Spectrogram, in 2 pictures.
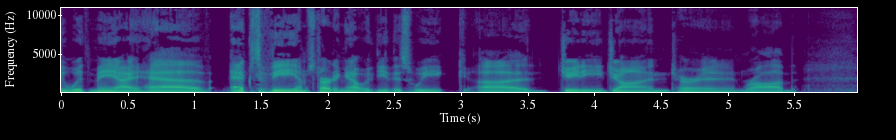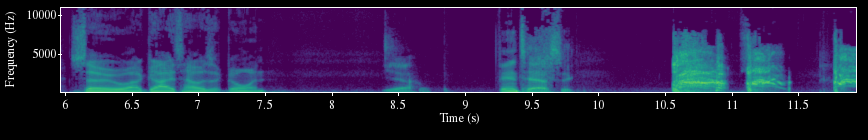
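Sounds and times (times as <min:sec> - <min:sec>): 
speech: 0:00.0 - 0:07.6, 0:08.4 - 0:09.9
unwell person coughing harshly: 0:10.6 - 0:11.9.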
